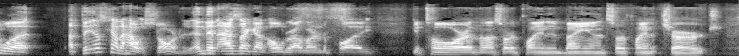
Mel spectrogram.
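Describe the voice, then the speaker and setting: Over a silent background in a very clean recording, a man with a Southern accent talks at medium pitch with ordinary pitch variation. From US South, Georgia (Milledgeville). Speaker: country musician. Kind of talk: casual interview chat.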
